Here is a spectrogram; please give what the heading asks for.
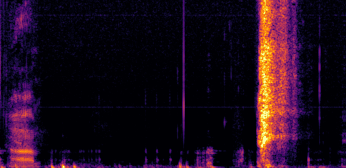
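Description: Microphone handling noise: low, uneven thumps and rumbles with a couple of sharp rustling bursts as the mic is shifted about, fairly loud, with no clear speech.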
